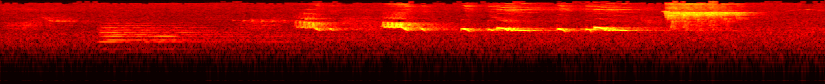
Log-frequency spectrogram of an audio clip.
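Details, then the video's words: A Grey-backed Thrush sings a quick phrase of clear, falling whistles ending in a thin high twitter, after a brief nasal, buzzy note. "되지빠귀 ( 노랫소리) Grey-backed Thrush ( birdsong )"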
